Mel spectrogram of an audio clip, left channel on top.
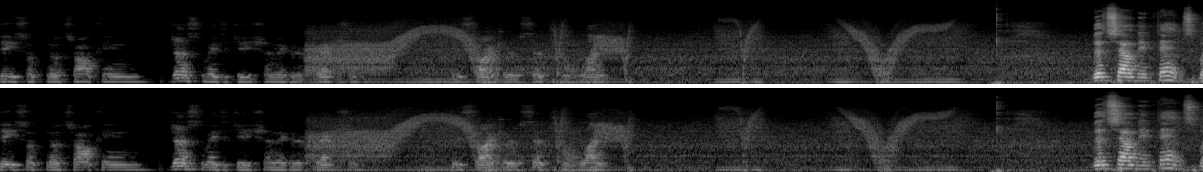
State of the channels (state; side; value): normal; both; correlation 0.73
